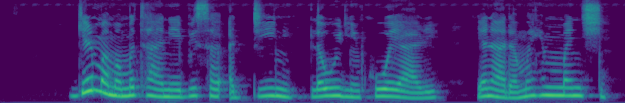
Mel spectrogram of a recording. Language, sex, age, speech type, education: Hausa, female, 15-29, read, secondary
